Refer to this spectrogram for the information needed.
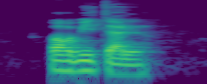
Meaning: orbital
- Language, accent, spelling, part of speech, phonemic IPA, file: French, France, orbital, adjective, /ɔʁ.bi.tal/, LL-Q150 (fra)-orbital.wav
